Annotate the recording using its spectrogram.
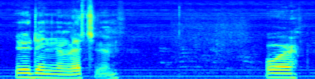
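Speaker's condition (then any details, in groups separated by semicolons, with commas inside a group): Cerebral palsy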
